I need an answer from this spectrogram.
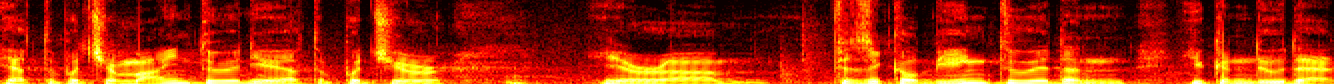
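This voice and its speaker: Lively intonation marks a plain, everyday voice that moves at a moderate pace. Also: man. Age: 60s. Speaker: community politician. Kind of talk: conference speech.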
